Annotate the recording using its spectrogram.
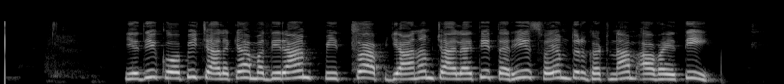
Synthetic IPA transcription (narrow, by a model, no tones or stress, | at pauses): jɐd̪ikoːpiːt͡ʃaːlɐkjaːmɐd̪iɾaːmpit̪ʋaːpjaːnɐmt͡ʃaːlaːjt̪it̪ɐɾisʋɐjɐmd̪uɾɡʱɐʈnaːmaːʋʱɐjt̪i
